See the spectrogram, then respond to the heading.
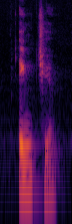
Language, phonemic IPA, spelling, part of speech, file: Dutch, /ˈɪŋkcə/, inktje, noun, Nl-inktje.ogg
- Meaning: diminutive of inkt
